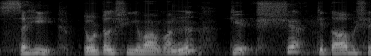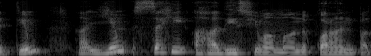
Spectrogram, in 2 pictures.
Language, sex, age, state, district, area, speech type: Kashmiri, male, 30-45, Jammu and Kashmir, Srinagar, urban, spontaneous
